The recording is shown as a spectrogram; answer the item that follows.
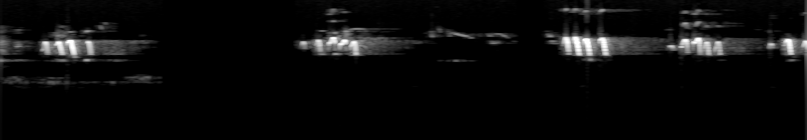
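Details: Sandpiper known locally as trinil sawah gives repeated short volleys of quick, high, trilled notes about every one to two seconds. A faint lower whistle sounds near the start.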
